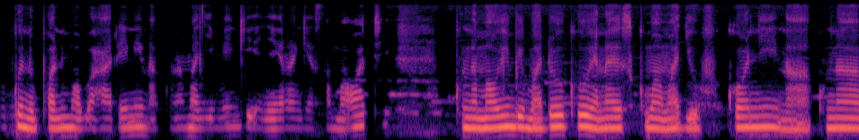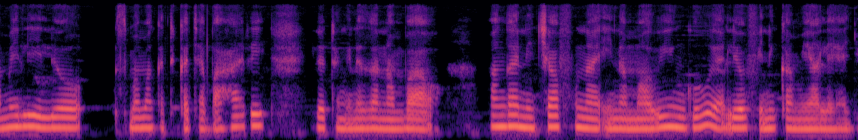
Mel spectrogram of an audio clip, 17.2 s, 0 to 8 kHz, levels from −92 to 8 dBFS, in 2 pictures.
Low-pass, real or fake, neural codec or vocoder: 7.2 kHz; real; none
